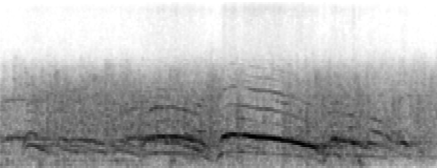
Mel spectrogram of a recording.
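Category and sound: crowd, audience applause and cheering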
